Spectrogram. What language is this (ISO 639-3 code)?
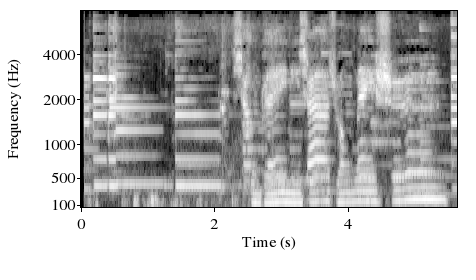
zho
